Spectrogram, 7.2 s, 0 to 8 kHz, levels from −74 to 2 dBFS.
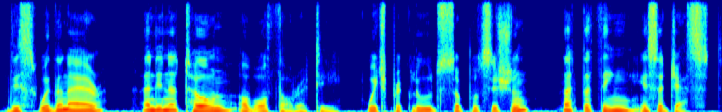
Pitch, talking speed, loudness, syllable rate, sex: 135 Hz, 160 wpm, -17 LUFS, 4.4 syllables/s, male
